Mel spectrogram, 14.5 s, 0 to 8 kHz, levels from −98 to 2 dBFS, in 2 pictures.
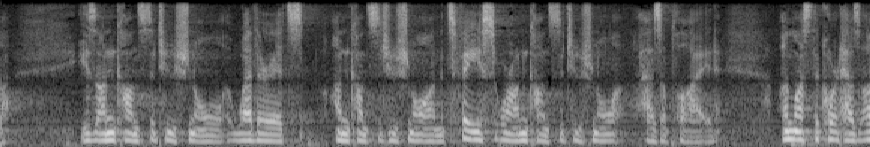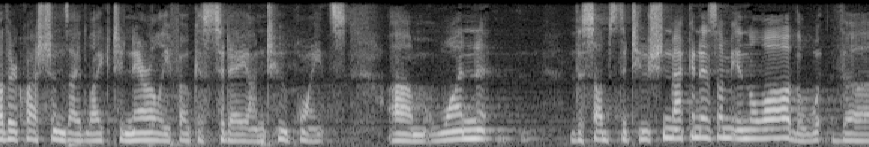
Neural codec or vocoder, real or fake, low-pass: none; real; 7.2 kHz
